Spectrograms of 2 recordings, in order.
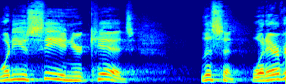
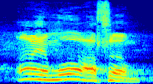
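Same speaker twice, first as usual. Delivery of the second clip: sassy, attitude-filled delivery. A speaker leads a crowd in saying it again, with attitude. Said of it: "Now say it with some attitude".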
